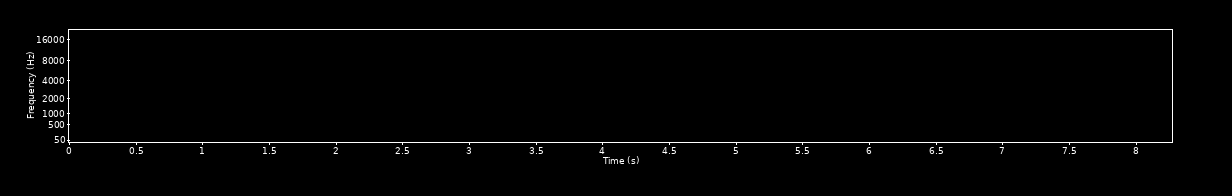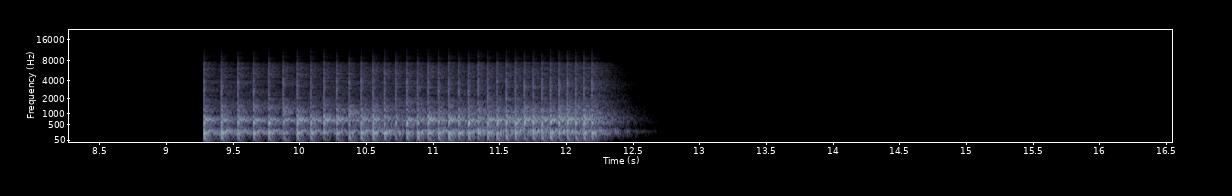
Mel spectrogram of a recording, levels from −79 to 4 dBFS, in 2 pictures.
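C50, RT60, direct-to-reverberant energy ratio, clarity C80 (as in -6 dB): 6.5 dB, 0.65 s, -1.0 dB, 9.5 dB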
